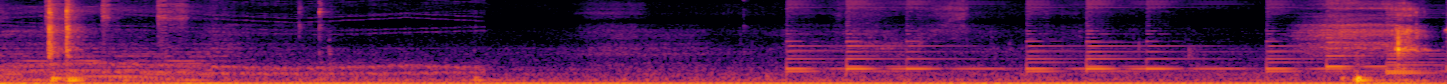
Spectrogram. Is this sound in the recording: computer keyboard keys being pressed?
yes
